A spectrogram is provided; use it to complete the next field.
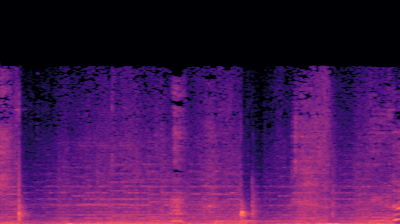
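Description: Physical dice rattle and tumble across a tabletop as initiative is rolled in a tabletop game, a few sharp clicks and knocks scattered over a soft, steady background with no one talking.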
